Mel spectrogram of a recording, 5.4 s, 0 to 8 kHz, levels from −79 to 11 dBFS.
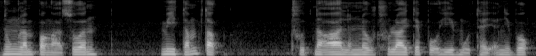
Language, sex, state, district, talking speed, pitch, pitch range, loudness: Mizo, male, Mizoram, Aizawl, 210 wpm, 120 Hz, 110-120 Hz, -21 LUFS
